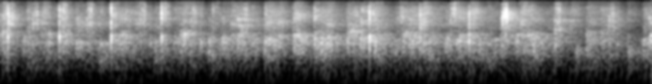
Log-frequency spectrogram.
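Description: Audience applause at a book launch event, a steady crowd clapping with no break for about three seconds, moderately loud and continuous.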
